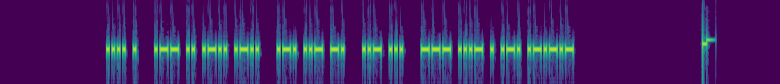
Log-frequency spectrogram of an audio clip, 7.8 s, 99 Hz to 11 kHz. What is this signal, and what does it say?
Morse code, heard as a keyed tone, about 42 wpm, 700 Hz. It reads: HE WILL RUN US OVER.
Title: Sentences from Top 1000 Words - Review Part 1 - 45wpm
